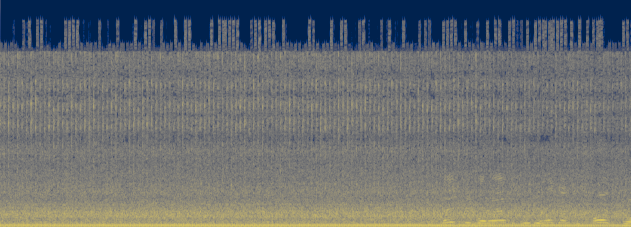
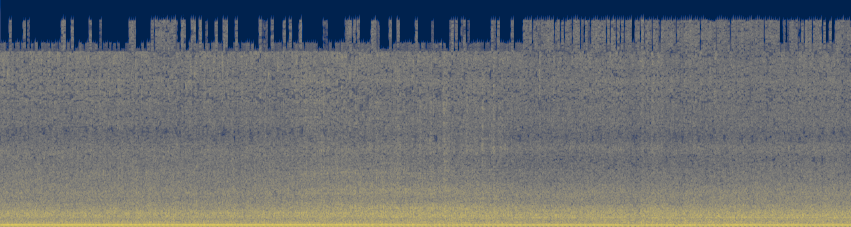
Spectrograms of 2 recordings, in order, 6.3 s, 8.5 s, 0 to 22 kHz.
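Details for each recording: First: MTD 22-inch push mower, model 11-A084E029, after the spark plug wire was reconnected: the engine runs at a steady, even pace with a constant buzz and no stumbling or surging. Owner notes slight vibration, possibly a bent crankshaft. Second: MTD 22-inch push mower 11-A084E029 after priming, running a steady buzz with brief sags in speed even though the spark plug wire was never hooked up; running with plug wire disconnected.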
